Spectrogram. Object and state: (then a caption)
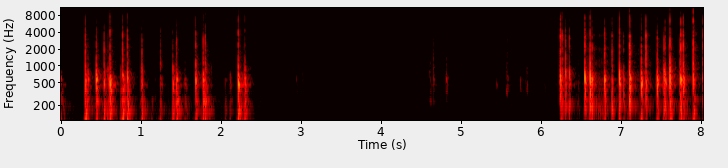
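Rubber spiky massage ball. A pink and purple soft rubber spiky massage ball is held in both hands while fingertips rub and scratch across its spikes. The result is a rapid run of short, dry, mid-pitched clicks and scratches with a little bright edge. After a quiet stretch with only a few faint ticks, a denser flurry starts again.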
